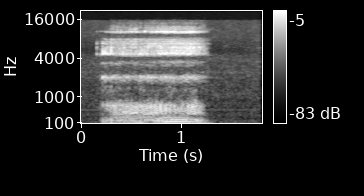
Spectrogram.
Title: my #pittie astro snoring like a human 😂 #pitbull #pittienation #pitbulllove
